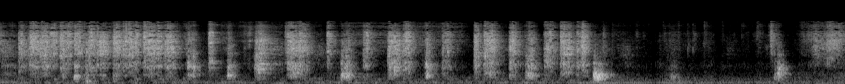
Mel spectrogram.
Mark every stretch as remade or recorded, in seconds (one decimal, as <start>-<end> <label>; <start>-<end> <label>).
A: 0.0-1.9 recorded; 1.9-2.8 remade; 2.8-8.5 recorded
